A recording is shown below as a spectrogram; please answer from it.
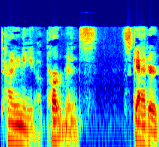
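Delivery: ordinary delivery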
